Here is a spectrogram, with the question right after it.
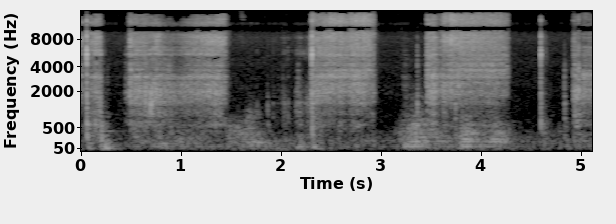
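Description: Long nails scratch and tap the surface of a stiff cardboard book cover with a printed pattern, held upright on a table. Soft, bright rasping strokes come in bursts separated by brief pauses, with a few sharp clicking taps cutting through at a low overall level.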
